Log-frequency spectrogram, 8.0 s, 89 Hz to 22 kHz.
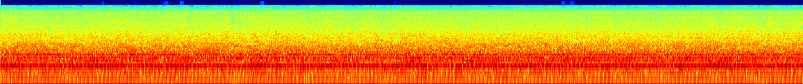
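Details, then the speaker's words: Free Craftsman push mower that had sat outside a long time, after carb cleaning, oil change and new RJ1 spark plug: single-cylinder engine runs steady and even with a slow idle beat and no misses; owner thinks it idles kind of low. "well let's see how it sounds i think it's idling kind of low if you ask"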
